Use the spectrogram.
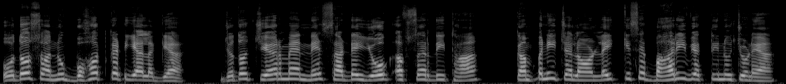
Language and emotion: Punjabi, disgusted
